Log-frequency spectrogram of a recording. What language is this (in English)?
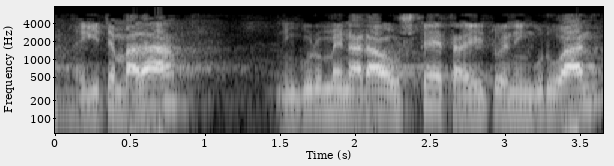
Basque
